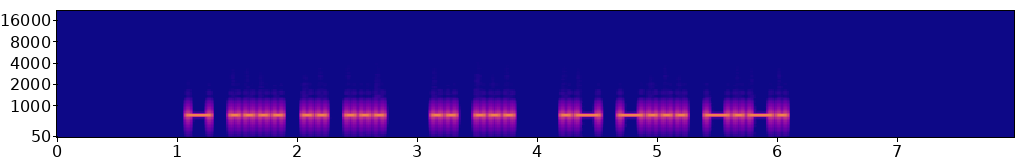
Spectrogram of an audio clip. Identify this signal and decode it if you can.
Morse code, heard as a keyed tone, about 20 wpm, 700 Hz. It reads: THIS IS ABC
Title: Build A Phrase - 5-Word Phrases - 20wpm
